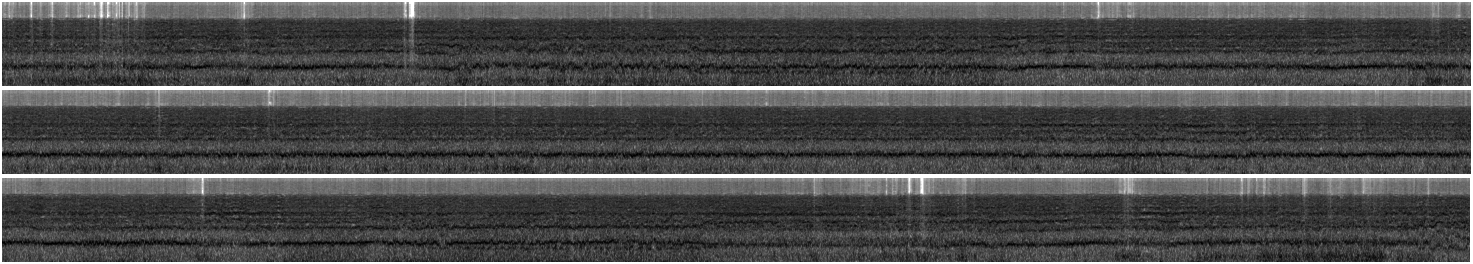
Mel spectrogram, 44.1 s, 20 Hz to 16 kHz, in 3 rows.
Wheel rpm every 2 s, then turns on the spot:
230, 220, 230, 190, 190, 220, 230, 230, 230, 230, 230, 230, 220, 220, 230, 220, 210, 190, 200, 200, 220, 200.
none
